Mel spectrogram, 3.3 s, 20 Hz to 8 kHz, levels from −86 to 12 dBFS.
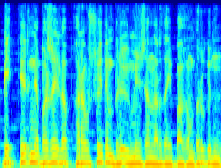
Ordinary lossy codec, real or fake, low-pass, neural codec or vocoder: none; real; 7.2 kHz; none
